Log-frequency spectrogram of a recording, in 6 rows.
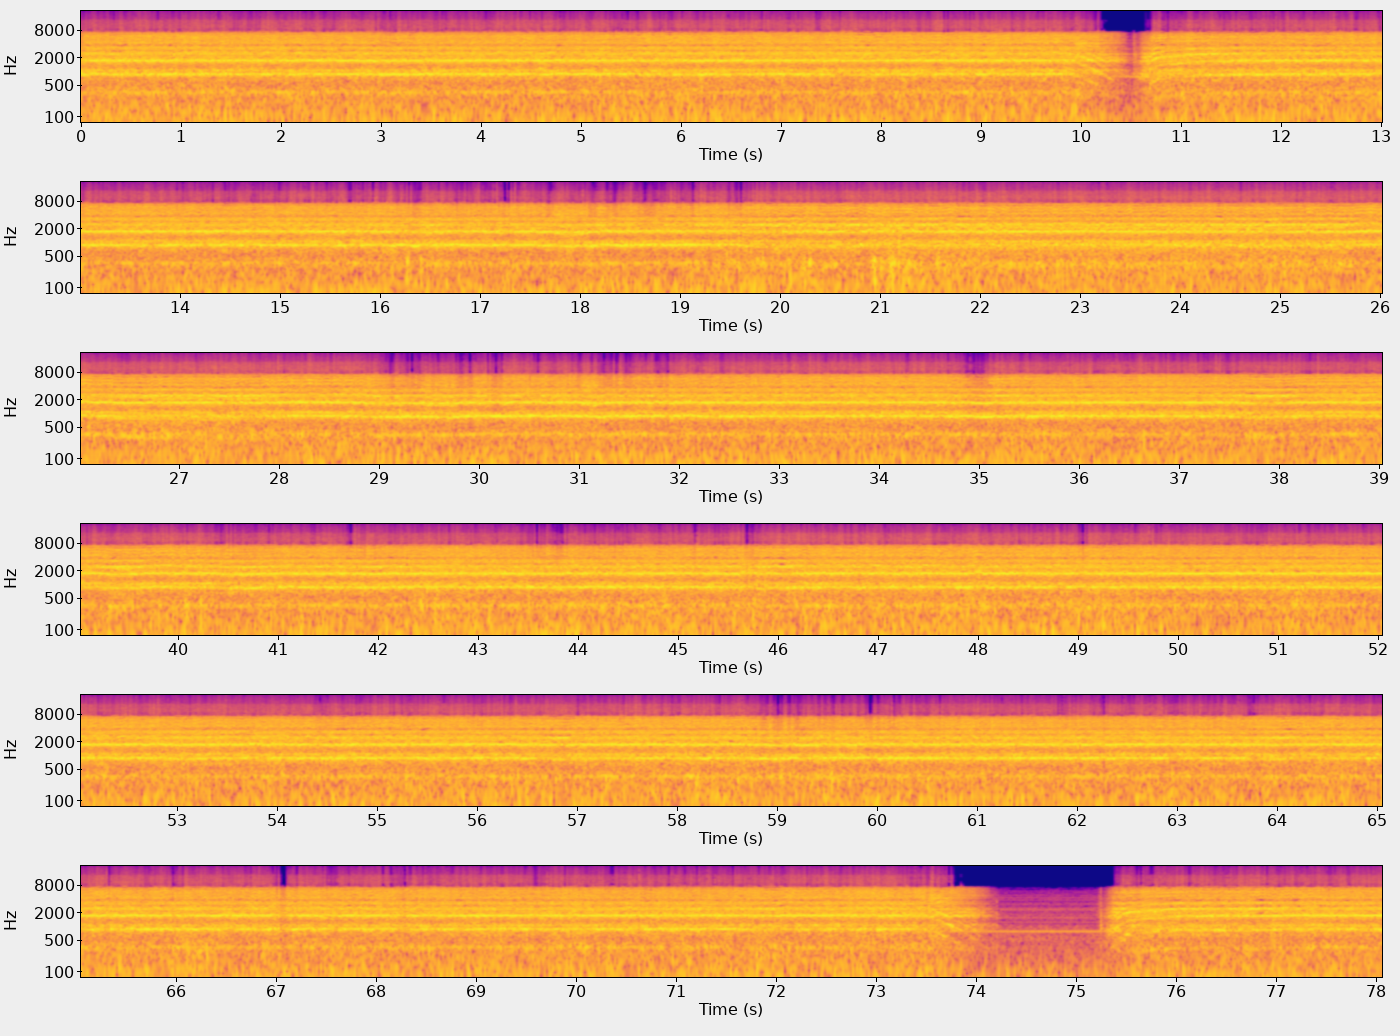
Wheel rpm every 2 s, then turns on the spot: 230, 230, 230, 230, 230, 140, 230, 230, 230, 220, 210, 210, 210, 220, 220, 230, 230, 230, 230, 230, 230, 230, 230, 230, 230, 230, 230, 230, 230, 230, 230, 230, 230, 230, 230, 230, 210, 40, 220.
none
